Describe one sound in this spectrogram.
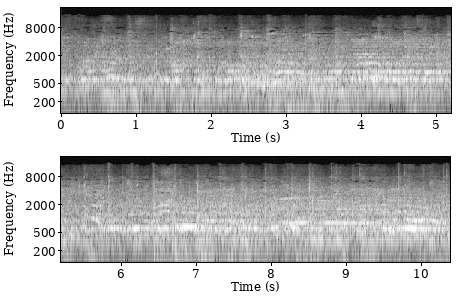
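Players' shoes squeak on a wooden court in a large echoing hall.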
